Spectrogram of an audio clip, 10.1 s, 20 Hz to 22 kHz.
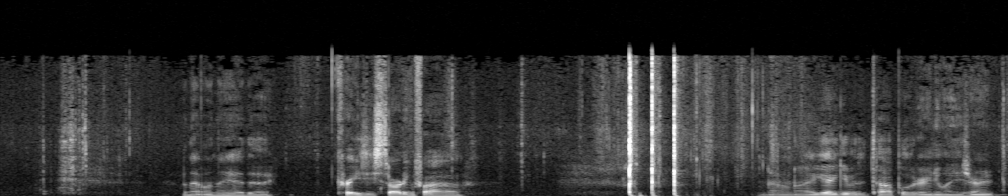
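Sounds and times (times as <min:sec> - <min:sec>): faint rustle: 0:06.9 - 0:08.6.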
